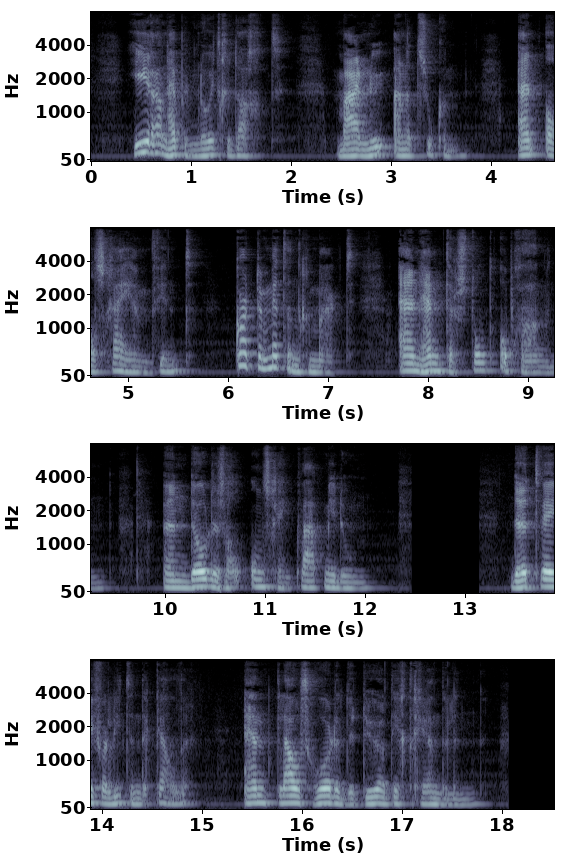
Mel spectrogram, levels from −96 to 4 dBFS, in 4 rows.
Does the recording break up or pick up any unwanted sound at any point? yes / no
no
